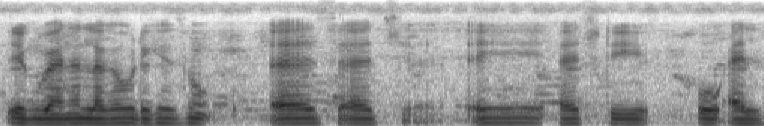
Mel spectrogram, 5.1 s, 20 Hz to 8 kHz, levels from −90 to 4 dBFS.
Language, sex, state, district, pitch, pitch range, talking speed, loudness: Hindi, male, Madhya Pradesh, Umaria, 105 Hz, 105-110 Hz, 80 wpm, -19 LUFS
